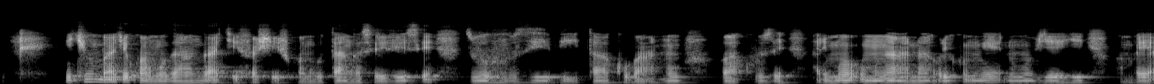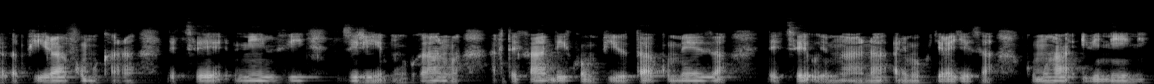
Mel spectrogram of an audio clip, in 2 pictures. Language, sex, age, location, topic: Kinyarwanda, male, 18-24, Huye, health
